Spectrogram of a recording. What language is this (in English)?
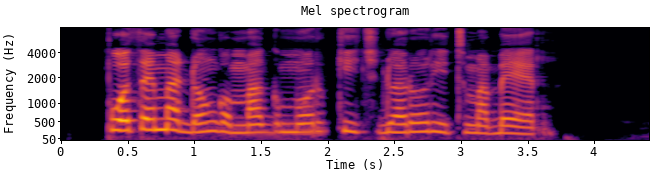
Luo (Kenya and Tanzania)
